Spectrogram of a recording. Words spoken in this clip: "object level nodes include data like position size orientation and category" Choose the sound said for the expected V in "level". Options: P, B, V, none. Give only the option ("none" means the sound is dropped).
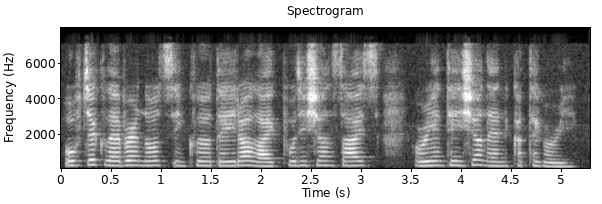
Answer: B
